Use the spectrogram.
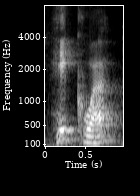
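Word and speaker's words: HIQA: HICWA is the pronunciation of that.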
